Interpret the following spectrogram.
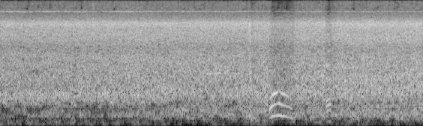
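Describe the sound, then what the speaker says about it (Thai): A waterfall near Vang Vieng, Laos, roars as a steady, loud rush of falling water throughout, with a brief spoken word over it. "นี่กำลังไปหาน้ำตกทุกคนเลย"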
